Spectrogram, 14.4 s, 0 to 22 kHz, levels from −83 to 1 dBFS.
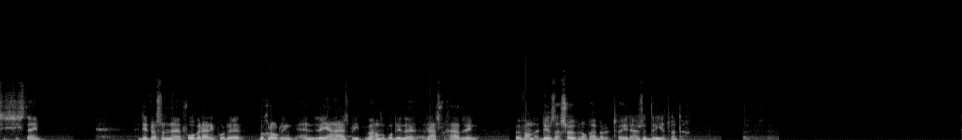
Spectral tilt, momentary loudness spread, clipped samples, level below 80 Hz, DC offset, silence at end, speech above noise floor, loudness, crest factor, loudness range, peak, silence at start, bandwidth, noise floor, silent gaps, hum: -6.5 dB/octave; 9 LU; under 0.1%; -70 dBFS; under 0.1%; 2.85 s; 47 dB; -33 LUFS; 18 dB; 7 LU; -18 dBFS; 0 s; 9.6 kHz; -79 dBFS; none; none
